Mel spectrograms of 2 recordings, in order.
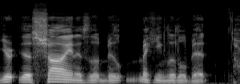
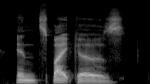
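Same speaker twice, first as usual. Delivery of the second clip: usual speaking voice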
